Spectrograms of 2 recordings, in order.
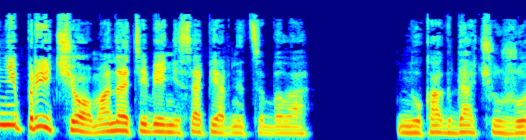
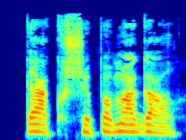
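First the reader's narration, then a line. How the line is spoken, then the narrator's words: Wry snort. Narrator (Russian): хмыкнула Кларина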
